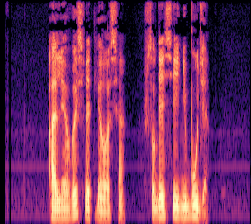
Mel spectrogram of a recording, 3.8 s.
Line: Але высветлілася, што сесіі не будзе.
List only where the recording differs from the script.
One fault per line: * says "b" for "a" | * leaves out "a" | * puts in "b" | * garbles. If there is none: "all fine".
all fine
